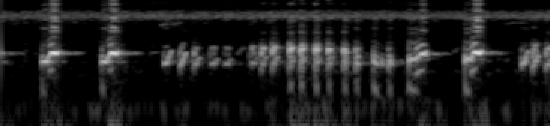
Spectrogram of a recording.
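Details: Two sharp upswept White-breasted waterhen calls followed by rapid chattering clusters of notes and further rising calls in quick, uneven succession.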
